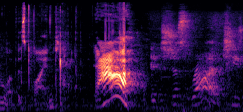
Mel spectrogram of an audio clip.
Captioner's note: groans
